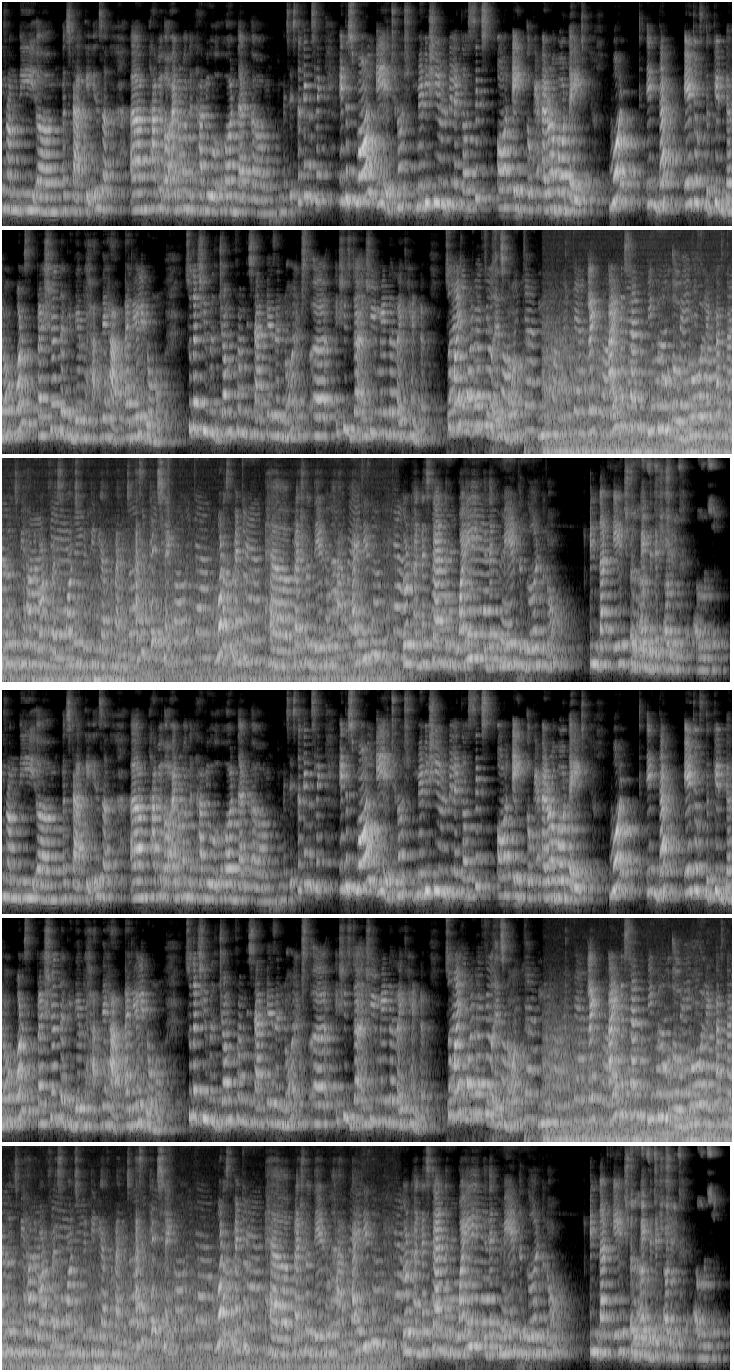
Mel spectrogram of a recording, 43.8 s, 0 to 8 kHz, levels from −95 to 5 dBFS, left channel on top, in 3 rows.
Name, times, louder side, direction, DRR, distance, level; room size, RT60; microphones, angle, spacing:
voice 1, 0.0-11.6 12.1-12.5 12.9-23.1 23.5-25.7 26.3-32.6 33.4-34.1 34.5-40.3 41.0-42.5, equal, 5° left, 0 dB, 0.5 m, -26 dB
Singing, 23.5-25.3 25.6-26.3 26.6-27.3 27.6-29.4 29.6-31.1 31.7-35.3 35.6-40.0, left 2 dB, 85° left, 0.8 m, -32 dB
sound 1, 25.4-37.1, equal, 70° left, 1.2 m, -33 dB
voice 2, 41.7-43.5, right 1 dB, 60° right, 1 dB, 1.6 m, -31 dB
5.5 x 4.2 x 6.2 m, 1.2 s
head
